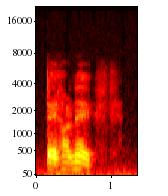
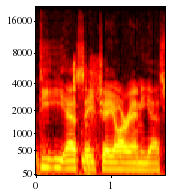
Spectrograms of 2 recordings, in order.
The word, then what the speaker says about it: Desharnais: It's obviously it's a French name, spelled Desharnais. It's Desharnais, like Desharnes or something of that sort. Yeah, like Dehanais or something.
